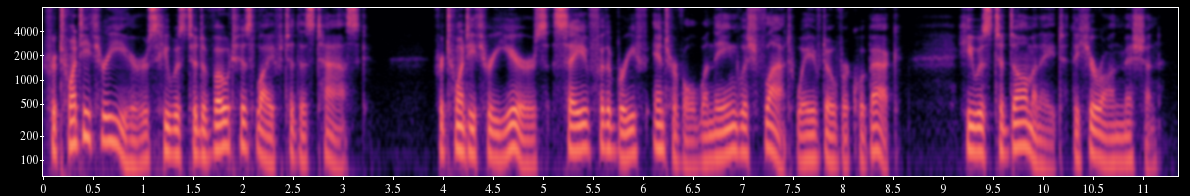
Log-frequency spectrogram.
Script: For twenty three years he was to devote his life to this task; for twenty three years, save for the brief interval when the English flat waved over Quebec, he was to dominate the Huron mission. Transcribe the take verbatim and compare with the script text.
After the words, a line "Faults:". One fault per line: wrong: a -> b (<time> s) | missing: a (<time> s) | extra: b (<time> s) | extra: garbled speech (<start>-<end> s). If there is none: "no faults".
For twenty three years he was to devote his life to this task; for twenty three years, save for the brief interval when the English flat waved over Quebec, he was to dominate the Huron mission.
Faults:
no faults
